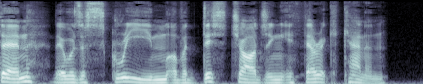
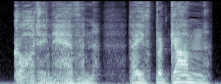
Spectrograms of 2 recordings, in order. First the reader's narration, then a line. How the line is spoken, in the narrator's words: Journeyman breathed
